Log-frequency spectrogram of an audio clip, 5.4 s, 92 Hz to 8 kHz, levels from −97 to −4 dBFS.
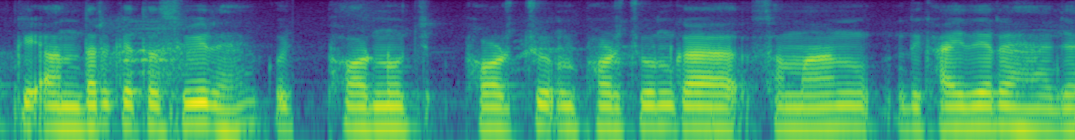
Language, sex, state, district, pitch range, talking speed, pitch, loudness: Bhojpuri, male, Bihar, Saran, 130-140 Hz, 180 wpm, 135 Hz, -19 LUFS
